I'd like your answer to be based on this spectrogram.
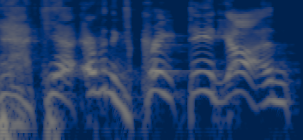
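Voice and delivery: fake cheerful gushing. Mocking competitors who put on a fake smile, imitating fake cheerfulness. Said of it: "They got that fake smile and they're like".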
